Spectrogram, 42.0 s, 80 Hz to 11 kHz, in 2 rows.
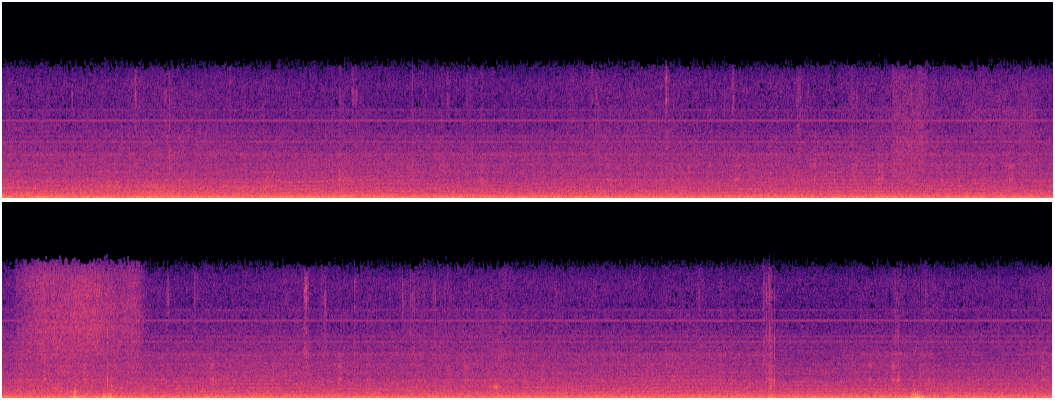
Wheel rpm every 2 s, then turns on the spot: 20, 20, 20, 20, 20, 20, 20, 20, 20, 20, 20, 20, 20, 20, 20, 20, 20, 20, 10, 10, 0.
0-38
